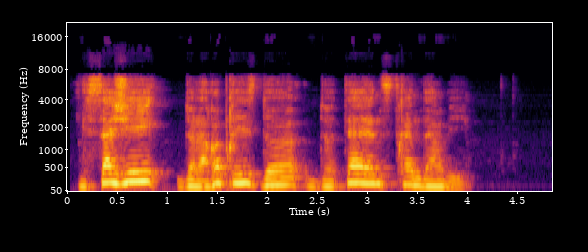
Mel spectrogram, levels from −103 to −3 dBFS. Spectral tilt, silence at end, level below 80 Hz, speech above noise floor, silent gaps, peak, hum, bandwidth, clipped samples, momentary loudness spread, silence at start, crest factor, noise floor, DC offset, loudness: -5 dB/octave; 0.9 s; -56 dBFS; 55 dB; none; -2 dBFS; none; 7.4 kHz; under 0.1%; 14 LU; 0.1 s; 16 dB; -71 dBFS; under 0.1%; -17 LUFS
